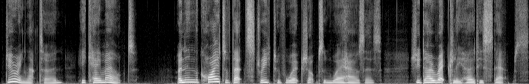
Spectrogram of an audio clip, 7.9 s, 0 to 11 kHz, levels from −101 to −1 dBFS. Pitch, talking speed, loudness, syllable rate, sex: 230 Hz, 165 wpm, -19 LUFS, 4.3 syllables/s, female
